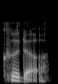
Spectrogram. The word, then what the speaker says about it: coulda: make it an uh it's usually spelled with an A but it really is an uh like awah Coulda I could have had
